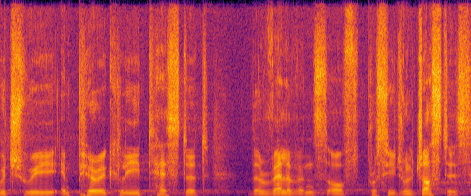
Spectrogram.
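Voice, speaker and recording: Lively intonation runs through this man's speech. He talks at a moderate pace. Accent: German. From Germany. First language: German. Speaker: law professor. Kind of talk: conference talk.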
